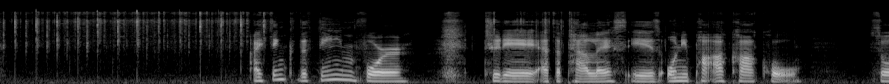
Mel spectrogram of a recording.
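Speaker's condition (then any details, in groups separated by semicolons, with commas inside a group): No condition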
